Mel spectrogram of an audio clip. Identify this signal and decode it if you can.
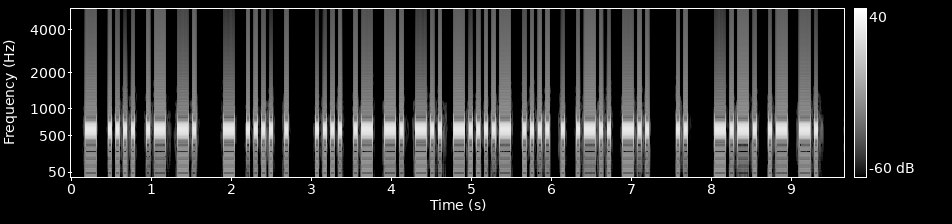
Morse code, heard as a keyed tone, about 25 wpm, 600 Hz. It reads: THAN THE HAND-HELD I CAN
